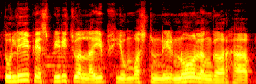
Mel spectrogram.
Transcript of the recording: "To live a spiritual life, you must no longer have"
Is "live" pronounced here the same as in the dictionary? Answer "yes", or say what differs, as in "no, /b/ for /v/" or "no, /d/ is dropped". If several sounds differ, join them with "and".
no, /p/ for /v/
